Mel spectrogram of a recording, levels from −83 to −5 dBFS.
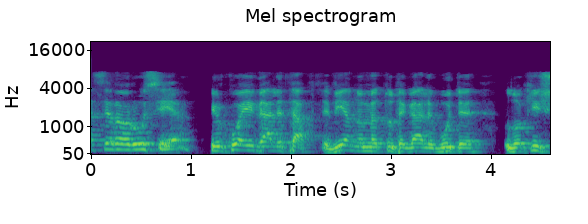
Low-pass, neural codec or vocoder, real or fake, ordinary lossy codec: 7.2 kHz; none; real; AAC, 32 kbps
